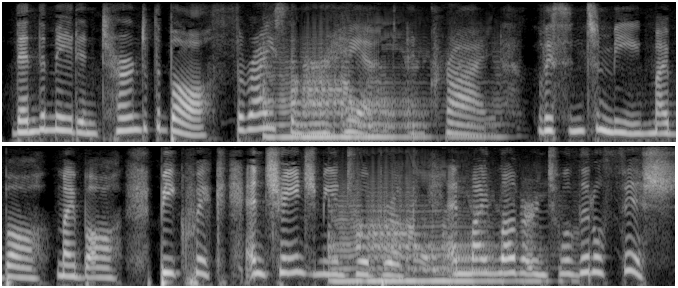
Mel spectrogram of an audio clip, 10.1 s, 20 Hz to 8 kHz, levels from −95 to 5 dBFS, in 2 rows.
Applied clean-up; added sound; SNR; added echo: neural mask model RNNoise.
